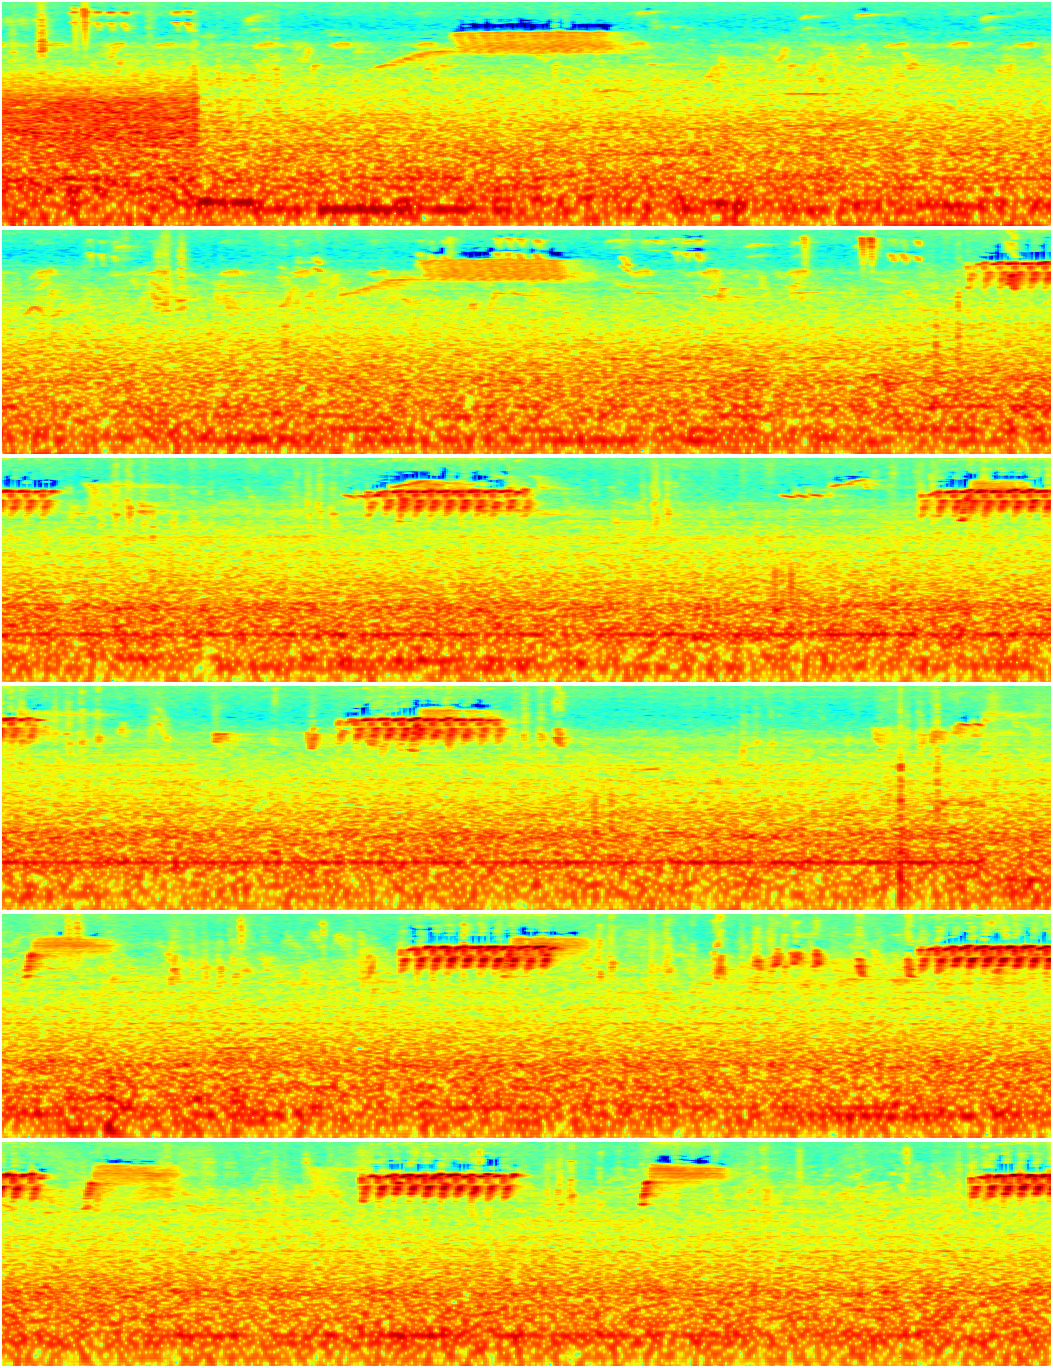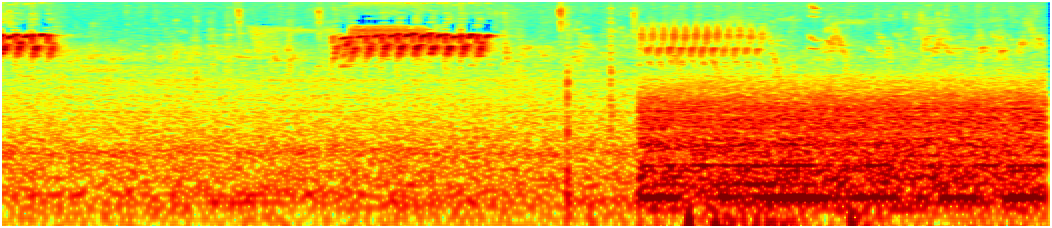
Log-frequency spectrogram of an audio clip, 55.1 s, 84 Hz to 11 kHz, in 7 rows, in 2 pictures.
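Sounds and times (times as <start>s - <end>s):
bird chirps: 0.0s - 1.5s, 52.0s - 55.0s
bird musical trill: 52.0s - 55.0s.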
